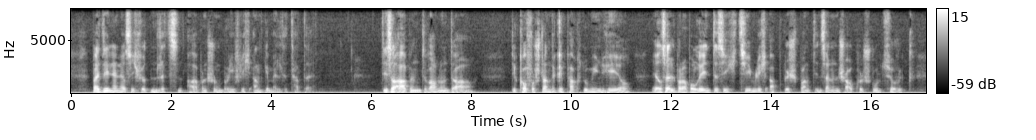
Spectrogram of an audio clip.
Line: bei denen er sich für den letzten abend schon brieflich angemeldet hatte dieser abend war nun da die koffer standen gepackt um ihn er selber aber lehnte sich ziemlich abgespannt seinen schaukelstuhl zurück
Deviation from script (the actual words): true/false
true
